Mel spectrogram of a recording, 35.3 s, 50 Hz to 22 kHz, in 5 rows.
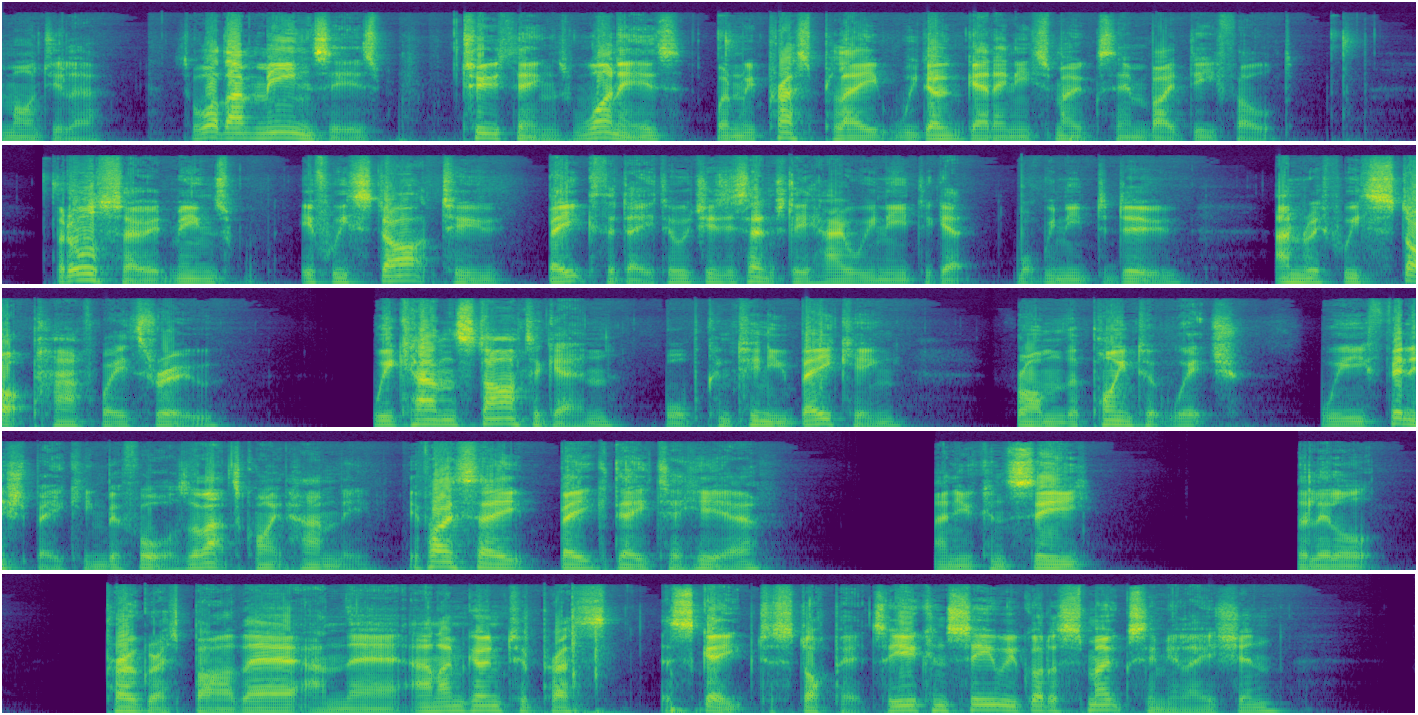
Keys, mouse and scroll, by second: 3.6 click, 6.6 click, 24.3 click, 31.1 Escape.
